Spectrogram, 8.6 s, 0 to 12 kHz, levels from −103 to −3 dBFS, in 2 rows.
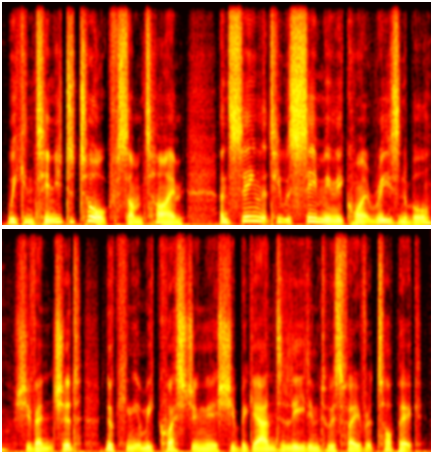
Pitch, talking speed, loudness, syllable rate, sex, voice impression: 130 Hz, 215 wpm, -19 LUFS, 6.4 syllables/s, male, masculine, adult-like, sincere, calm, slightly friendly, slightly reassuring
